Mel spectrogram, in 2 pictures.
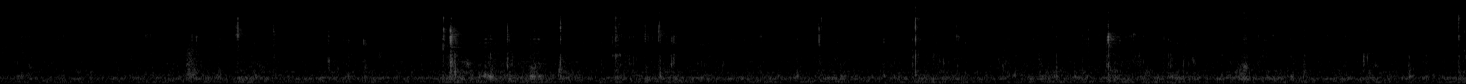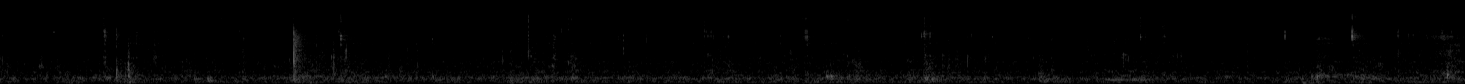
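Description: Quiet, close-miked chewing and mouth sounds of a person eating rice and fried fish with her fingers, with scattered soft clicks and crunches.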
